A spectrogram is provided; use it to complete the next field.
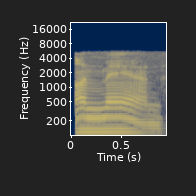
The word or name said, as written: unman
